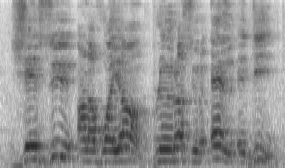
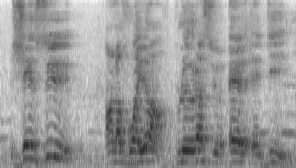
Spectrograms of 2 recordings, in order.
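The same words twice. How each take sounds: No difference in how they are said.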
